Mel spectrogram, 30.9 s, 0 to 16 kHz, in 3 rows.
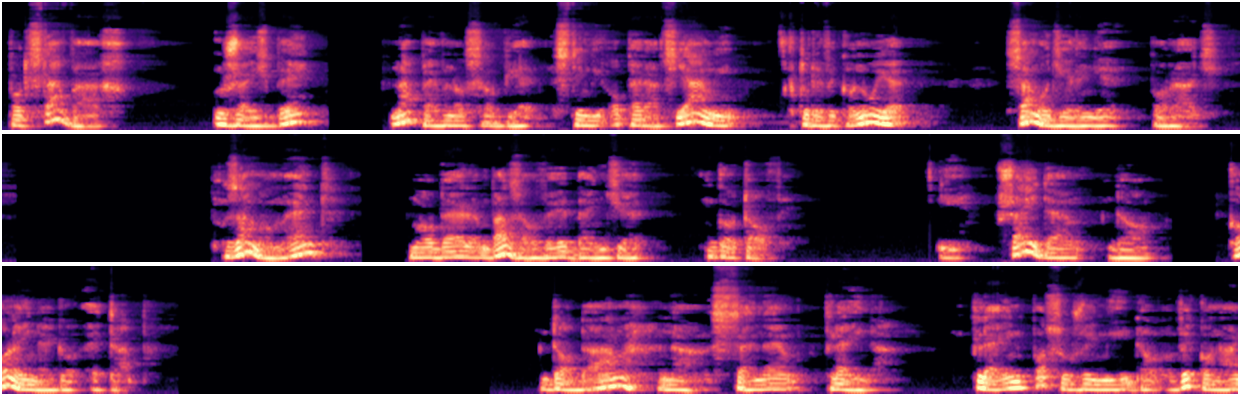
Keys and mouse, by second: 2.0-3.2 drag, 3.9 click, 4.2 click, 4.5 click, 4.9 click, 5.1 middle click, 6.2 click, 7.5 click, 8.6-10.2 drag, 10.2-11.8 middle drag, 12.0 middle click, 12.5 click, 13.5 middle click, 14.3-15.4 drag, 16.1 click, 17.0-19.0 middle drag, 19.2 KP_3, 19.5 middle click, 19.9 KP_7, 21.0-23.9 drag, 25.7 Tab, 26.5-27.7 drag, 28.5-30.2 drag.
